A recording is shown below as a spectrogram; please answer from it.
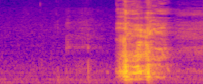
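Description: A man coughs hard once, about a second in, followed by a fainter breathy exhale. He is gagging at the taste of balut he has just eaten.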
